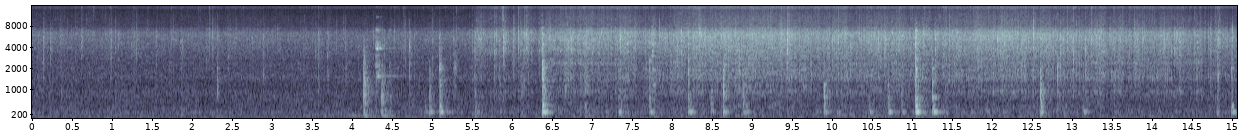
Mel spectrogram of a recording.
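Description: Chopped onions with ginger and garlic paste frying in hot oil in a non-stick pan, sizzling while a wooden spatula stirs and scrapes them, with scattered knocks of the spatula on the pan. The sizzle grows louder about five seconds in. The pastes are being fried off to drive out their raw smell.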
